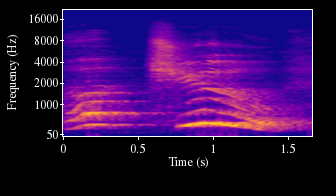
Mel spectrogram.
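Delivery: high loud mock achoo; gigantic sneeze. Snowman sneezing hugely for the kids, loud achoo. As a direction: sneeze it big. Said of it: "The snowman sneezed a gigantic".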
